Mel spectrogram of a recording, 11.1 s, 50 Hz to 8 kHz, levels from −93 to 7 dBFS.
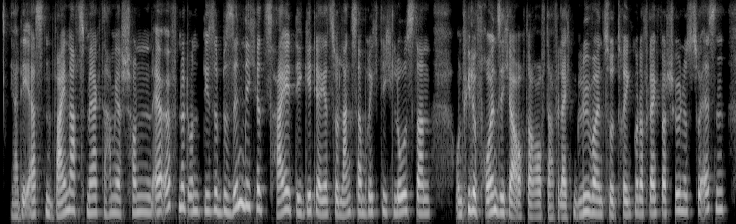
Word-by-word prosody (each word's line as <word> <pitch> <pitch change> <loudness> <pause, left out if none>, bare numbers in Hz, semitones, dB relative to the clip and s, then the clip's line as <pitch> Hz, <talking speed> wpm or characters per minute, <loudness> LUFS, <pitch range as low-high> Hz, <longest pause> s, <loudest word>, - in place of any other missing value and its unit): Ja, 165 -1 -8
die 170 +1 -2
ersten 185 -1 -2
Weihnachtsmärkte 200 0 +1
haben 195 +1 -7
ja 195 - +1
schon 205 +2 -4
eröffnet 275 +5 +1
und 215 +1 -4
diese 225 +1 -1
besinnliche 255 +6 +2
Zeit, 245 -1 +1
die 200 -2 -2
geht 215 +3 -2
ja 200 - +5
jetzt 185 0 -1
so 185 - 0
langsam 195 +3 -2
richtig 205 +1 -6
los 215 +2 +2
dann 190 -1 +1 0.4
und 180 0 -4
viele 235 0 +5
freuen 210 +1 +4
sich 200 -2 +1
ja - - +5
auch 160 -1 0
darauf, 160 0 -3
da 150 -1 -6
vielleicht 155 0 -1
'n 185 - -10
Glühwein 195 0 +2
zu 180 0 -2
trinken 180 +1 -3
oder 190 -1 +2
vielleicht 195 +1 0
was 195 -1 +1
Schönes 215 -1 -3
zu - - -1
essen. 245 0 -3
200 Hz, 215 wpm, -24 LUFS, 185-225 Hz, 0.4 s, ja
